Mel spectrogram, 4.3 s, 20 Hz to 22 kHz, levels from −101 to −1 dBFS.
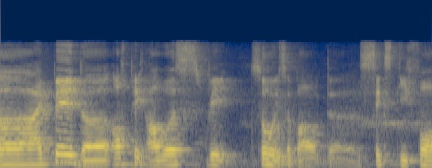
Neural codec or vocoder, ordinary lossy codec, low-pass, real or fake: none; none; none; real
